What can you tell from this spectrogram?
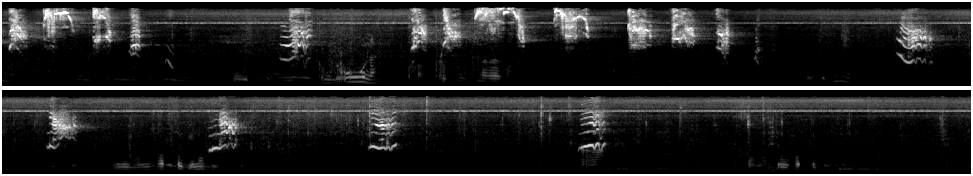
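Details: Baby monkey Luno screaming and crying after his mother leaves him in the water; shrill, sharply sweeping high cries in short bursts, some with lower tonal wavering wails, repeated irregularly every second or so.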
